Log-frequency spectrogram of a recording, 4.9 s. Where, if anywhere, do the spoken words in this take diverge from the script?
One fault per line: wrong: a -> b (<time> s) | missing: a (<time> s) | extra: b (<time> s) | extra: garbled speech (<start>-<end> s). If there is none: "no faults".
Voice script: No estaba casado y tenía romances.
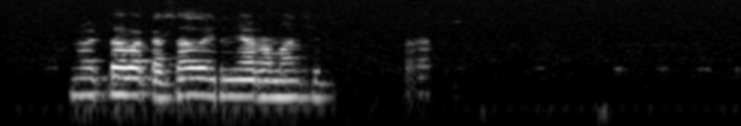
no faults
